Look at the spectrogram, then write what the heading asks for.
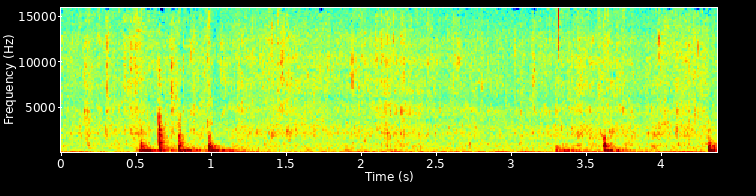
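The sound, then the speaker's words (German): Sea waves wash and splash in short bursts over a constant broad rushing noise, with a steady low hum underneath, as if heard from aboard a boat in the wind. “Ja, aber ich weiß nicht, ob man das alles versteht, jetzt wegen dem Rauschen und den Wellen und dem Meer.”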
